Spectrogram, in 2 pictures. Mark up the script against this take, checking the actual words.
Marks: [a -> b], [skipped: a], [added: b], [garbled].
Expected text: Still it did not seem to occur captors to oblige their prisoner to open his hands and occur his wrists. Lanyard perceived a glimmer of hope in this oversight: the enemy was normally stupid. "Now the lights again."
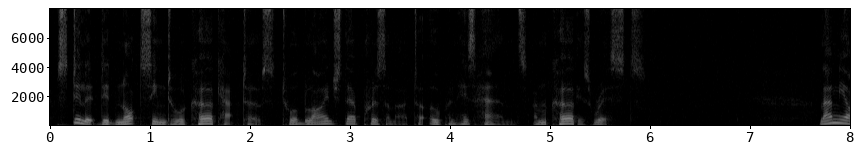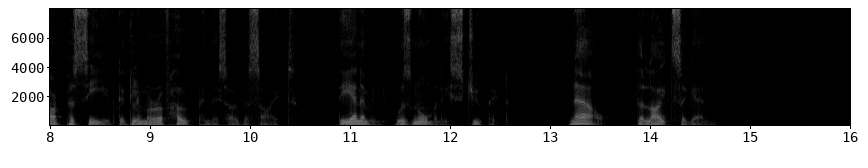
Still it did not seem to occur captors to oblige their prisoner to open his hands and occur his wrists. Lanyard perceived a glimmer of hope in this oversight: the enemy was normally stupid. "Now the lights again."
